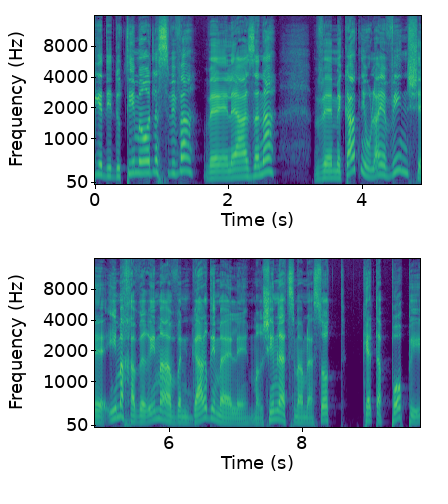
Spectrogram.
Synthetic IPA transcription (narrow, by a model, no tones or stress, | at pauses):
jad̪id̪utime̞o̞d̪lesvivavele̞aːzana | ve̞mekaʁt̪niulajavinʃe̞ʔimaχave̞ʁimhavanɡaʁd̪imae̞le̞maʁʃimleat͡smamla̰ːso̞t̪̚ | ketapo̞pi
